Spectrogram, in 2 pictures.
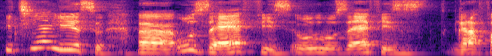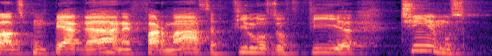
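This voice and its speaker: A man's voice: fairly high pitch, animated, slow, fairly bright tone, highs cut off. A man with a Brazilian Portuguese accent teaches an online grammar lesson in a chatty way, often asking the viewer rhetorical questions and checking they follow along.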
